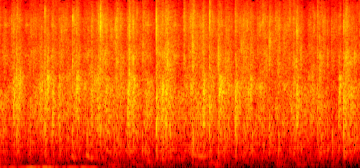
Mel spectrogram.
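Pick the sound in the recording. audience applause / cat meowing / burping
audience applause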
